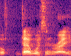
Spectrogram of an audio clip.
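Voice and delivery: ordinary talk, nothing marked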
